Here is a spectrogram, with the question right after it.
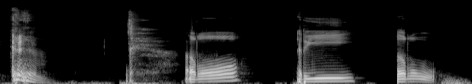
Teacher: Tetap getarannya dia nggak terlalu banyak, sedikit aja, tapi tetap tegas, jelas. · Jadi huruf ro itu dia punya sifat bergetar si lidahnya tuh, tapi bukan dengan getaran yang berlebihan. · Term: takrir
